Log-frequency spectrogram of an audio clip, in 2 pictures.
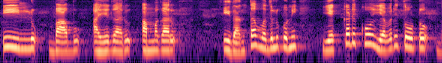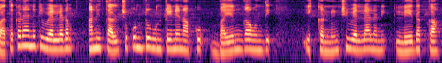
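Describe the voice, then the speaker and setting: A woman's voice: mid-range voice, normal speed, warm tone, lightly acted. A woman reading a storybook voice for a shy young housemaid who speaks timidly about her worries. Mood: anxious. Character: shy young village housemaid, anxious bride-to-be.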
